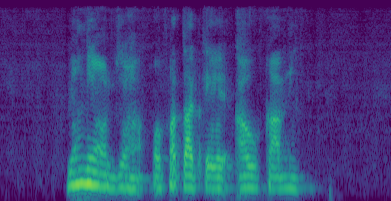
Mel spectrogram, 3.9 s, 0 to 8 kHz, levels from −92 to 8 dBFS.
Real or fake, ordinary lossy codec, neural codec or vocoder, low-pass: fake; AAC, 48 kbps; codec, 24 kHz, 1.5 kbps, HILCodec; 7.2 kHz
